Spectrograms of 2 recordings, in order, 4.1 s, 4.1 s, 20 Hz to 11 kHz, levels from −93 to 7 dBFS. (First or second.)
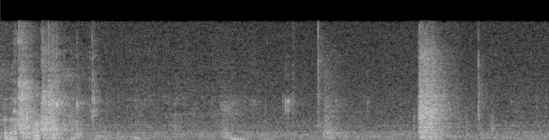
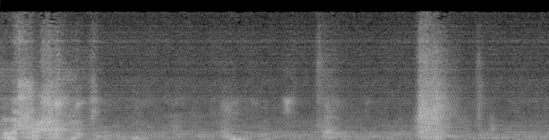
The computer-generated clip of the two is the second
